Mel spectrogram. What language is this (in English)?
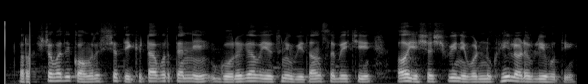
Marathi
